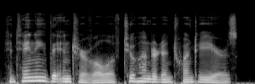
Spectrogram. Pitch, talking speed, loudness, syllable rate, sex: 115 Hz, 210 wpm, -17 LUFS, 6.3 syllables/s, male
